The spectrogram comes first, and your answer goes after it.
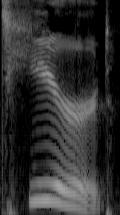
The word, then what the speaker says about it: tear: But listen to the pronunciation. I teared up. Ear. So I wrote it out phonetically for you. Ear. So that long E sound.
